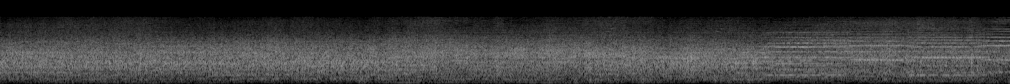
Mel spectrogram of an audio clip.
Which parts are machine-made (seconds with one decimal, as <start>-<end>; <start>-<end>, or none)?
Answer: 3.9-8.5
